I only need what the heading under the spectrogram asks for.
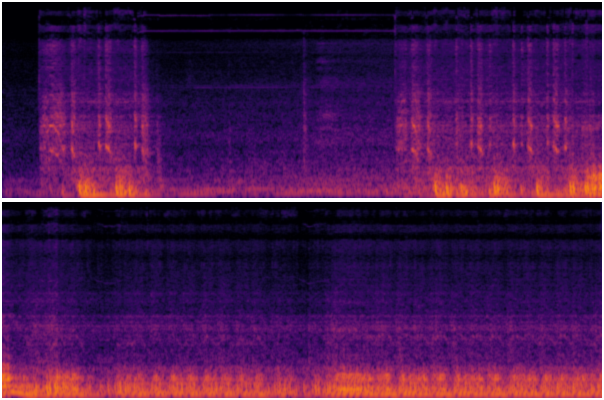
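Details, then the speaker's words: Suzuki Hayabusa motorcycle left standing a couple of months, on choke/fast idle: it cranks, catches, then idles fast and unevenly with a lumpy beat, misfiring and running on three cylinders; fuel filter and injectors to be serviced. "Already just running on three cylinders at least. Yeah. All right. So, that's the problem."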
